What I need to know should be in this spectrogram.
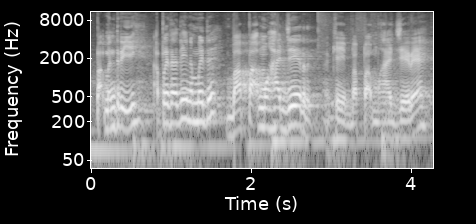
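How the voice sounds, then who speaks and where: A young Malaysian man with a Malaysian Malay accent, giving a casual, sarcastic commentary vlog. He mocks, mutters low, then jumps up to high exclaims. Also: big pitch swings, a little fast, soft background music. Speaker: YouTube commentator.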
